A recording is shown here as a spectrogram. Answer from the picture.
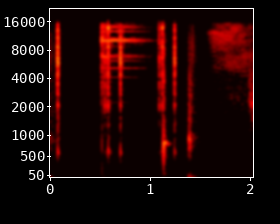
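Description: Sound effects of an animated subscribe-button graphic: short mouse-click pops, a brief bell-like ding about half a second in, more pops just after a second, and a soft whoosh near the end.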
